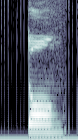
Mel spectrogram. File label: "dong1", Chinese; Chinese Surnames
